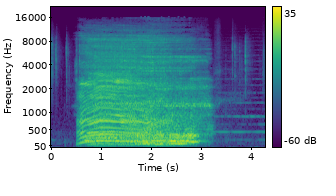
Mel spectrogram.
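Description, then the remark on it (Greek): A person voices a long, loud monster roar for a huge zombie rising slowly to its feet, a rough, growling bellow lasting about two and a half seconds before trailing off into quiet. “Ακούτε ένα τεράστιο μουγκριτό καθώς ο Τζόνι σηκώνεται ως ζόμπι”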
